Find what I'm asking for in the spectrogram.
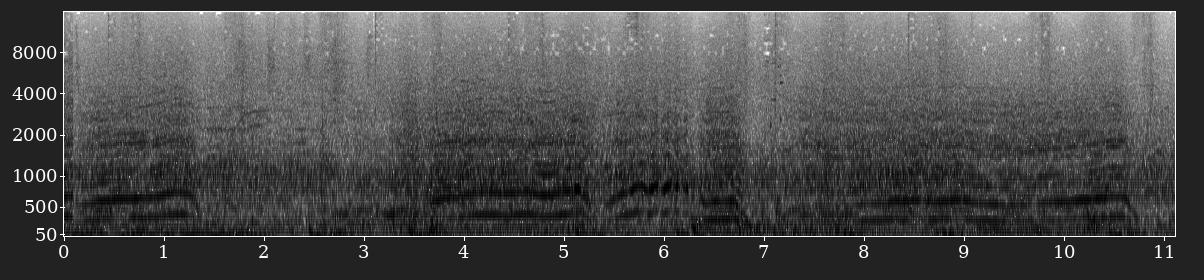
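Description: Tyres squeal almost without a break through a long drift in Forza Horizon 4, with a racing engine droning and revving underneath. The screech rises and falls in wavering pitch, loud and close, and no one talks.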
